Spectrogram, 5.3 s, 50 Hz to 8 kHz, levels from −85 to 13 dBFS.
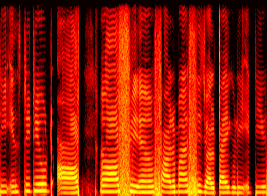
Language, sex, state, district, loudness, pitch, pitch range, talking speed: Bengali, female, West Bengal, Jalpaiguri, -13 LUFS, 230 Hz, 215-245 Hz, 80 wpm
